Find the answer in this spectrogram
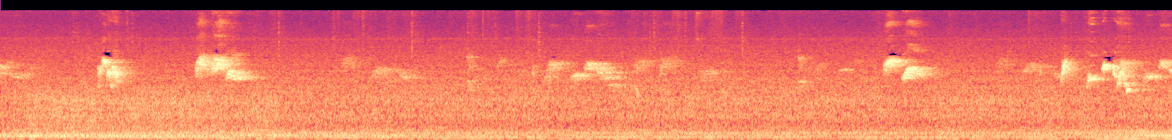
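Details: Red-whiskered bulbul, white-cheeked type, singing in contest style: repeated short, chirpy whistled phrases at about one, two, nine and eleven seconds, bright and slightly buzzy, separated by quieter pauses.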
